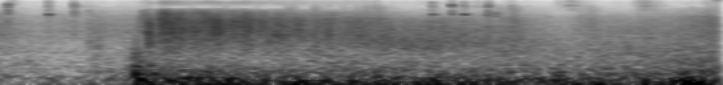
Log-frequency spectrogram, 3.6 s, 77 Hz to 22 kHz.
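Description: A heavy 12-inch naval gun shell strikes a warship in the naval battle game Ultimate Admiral Dreadnoughts, a sudden deep boom followed by a sustained loud rumbling roar that keeps rolling without fading.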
